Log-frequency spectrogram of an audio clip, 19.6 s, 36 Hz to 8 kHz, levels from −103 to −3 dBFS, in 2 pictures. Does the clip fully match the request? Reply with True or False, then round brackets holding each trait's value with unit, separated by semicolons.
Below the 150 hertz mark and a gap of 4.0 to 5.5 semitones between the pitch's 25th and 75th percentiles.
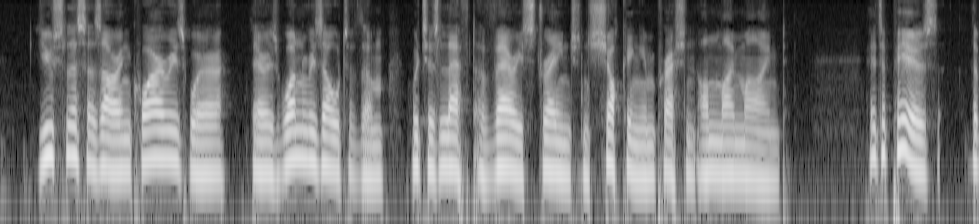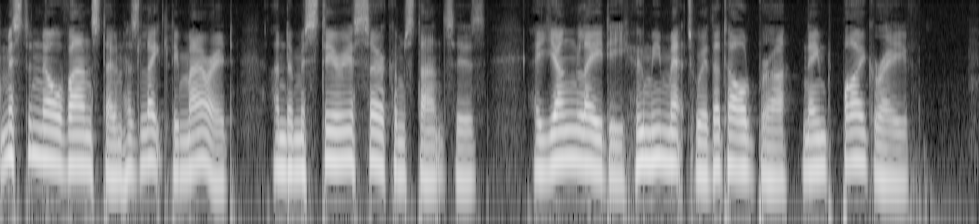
True (140 Hz; 4.4 semitones)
